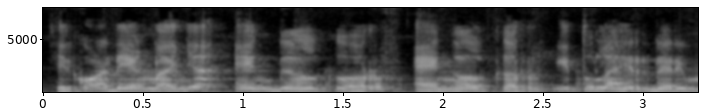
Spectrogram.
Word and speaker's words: Engel: Engel innopark Angle ya Jadi kami dia bacanya biasanya Angle ya karena kalau mau Angle kayaknya aneh gitu ya jadi apa sih kurva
